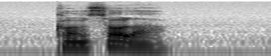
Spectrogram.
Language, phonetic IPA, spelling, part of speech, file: Polish, [kɔ̃w̃ˈsɔla], konsola, noun, Pl-konsola.ogg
